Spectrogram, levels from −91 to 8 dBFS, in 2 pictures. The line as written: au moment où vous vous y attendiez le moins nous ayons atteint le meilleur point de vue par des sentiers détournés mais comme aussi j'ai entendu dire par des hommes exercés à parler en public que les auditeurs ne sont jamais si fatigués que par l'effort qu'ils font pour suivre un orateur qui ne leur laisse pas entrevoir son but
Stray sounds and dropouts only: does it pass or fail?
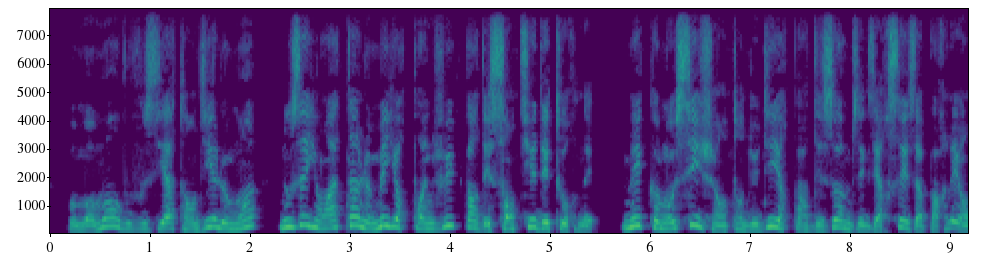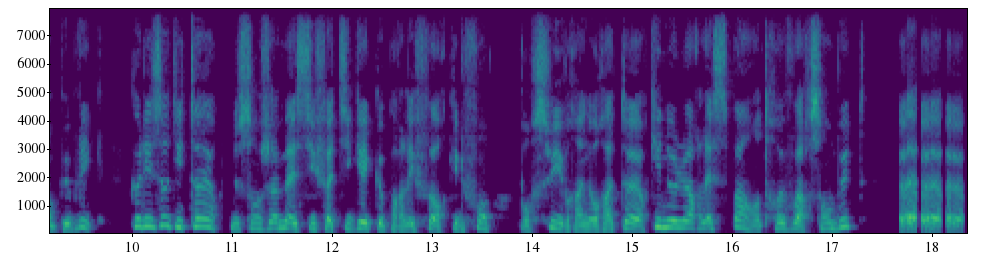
fail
